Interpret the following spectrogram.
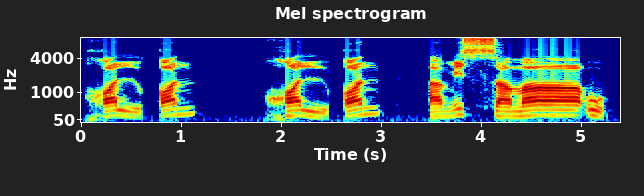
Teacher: Khalqan, kha, qaf and alif. These three letters we read in heavy sound. Lam we read in light sound.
